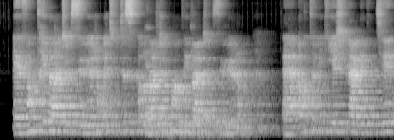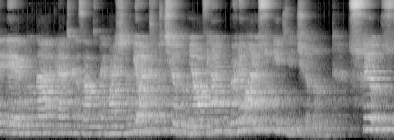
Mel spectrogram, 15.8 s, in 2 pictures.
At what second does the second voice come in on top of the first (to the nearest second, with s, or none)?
3 s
